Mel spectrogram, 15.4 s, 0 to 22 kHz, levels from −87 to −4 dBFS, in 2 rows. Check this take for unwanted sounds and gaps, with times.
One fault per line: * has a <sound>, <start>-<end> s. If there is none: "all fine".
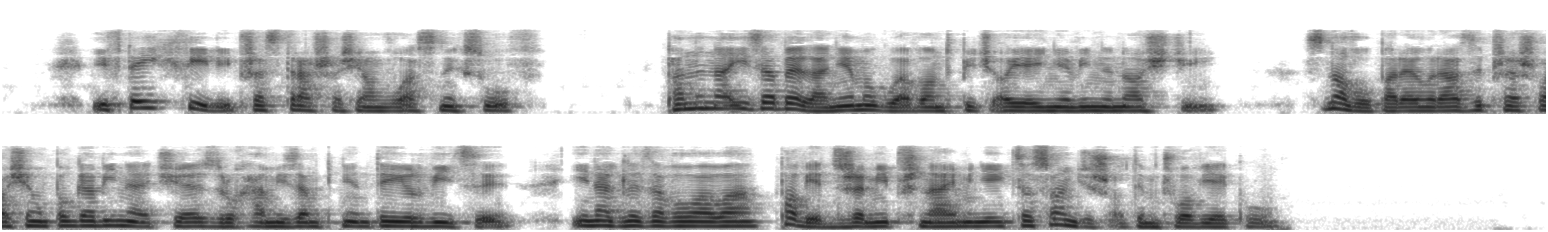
all fine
